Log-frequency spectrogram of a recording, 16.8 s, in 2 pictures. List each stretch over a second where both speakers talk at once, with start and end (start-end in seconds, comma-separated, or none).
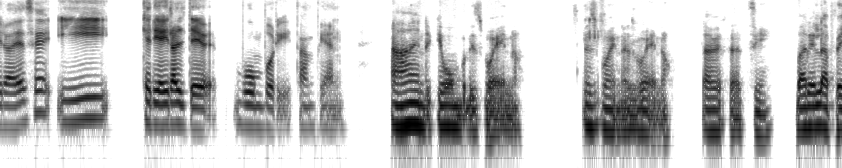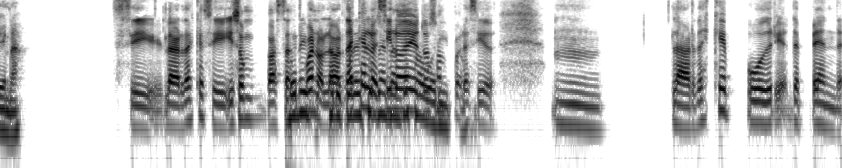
11.3-13.1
